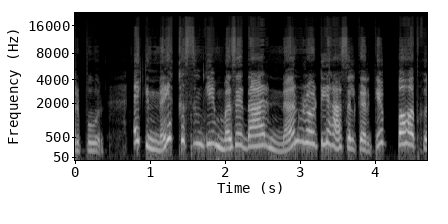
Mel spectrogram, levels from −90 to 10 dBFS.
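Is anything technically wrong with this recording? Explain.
Yes. There is likely Opus compression throughout the speech. Starved bands get folded or noise fill, so the speech sounds grainy and rough. This fits about 24 kbps.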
